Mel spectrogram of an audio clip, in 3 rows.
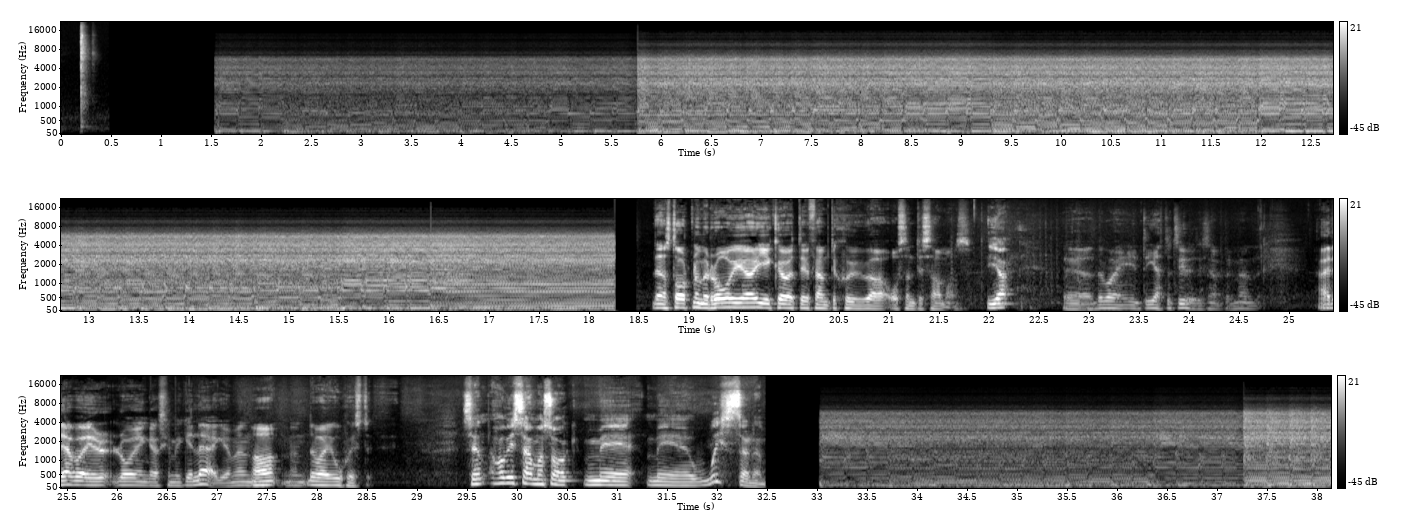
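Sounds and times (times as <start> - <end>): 
heavily distorted electric guitar riff through a high-gain 6505 amp: 1.6 - 18.2, 33.1 - 38.1
speech: 18.6 - 28.6, 29.5 - 32.5.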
